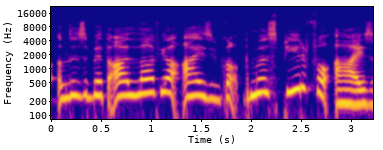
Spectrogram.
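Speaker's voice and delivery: put-on admiring, amateur British accent. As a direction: imitate a British rocker sweet-talking in his accent. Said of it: "I might know my accent's horrible".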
